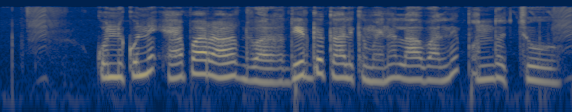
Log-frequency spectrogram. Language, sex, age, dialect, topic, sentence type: Telugu, male, 18-24, Central/Coastal, banking, statement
